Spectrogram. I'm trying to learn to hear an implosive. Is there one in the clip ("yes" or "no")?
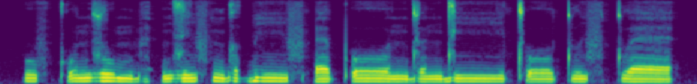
yes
